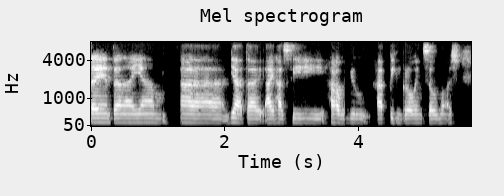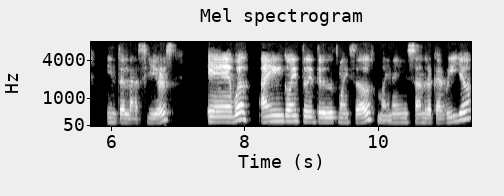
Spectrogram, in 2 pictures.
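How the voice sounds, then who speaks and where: A dark, mellow tone with a Spanish accent, ordinary pitch variation and a quiet background. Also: woman, very deep, low pitch for a woman, fairly slow pace. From Venezuela. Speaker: DeFi protocol team member. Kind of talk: informal talk in a live stream. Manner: halting.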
